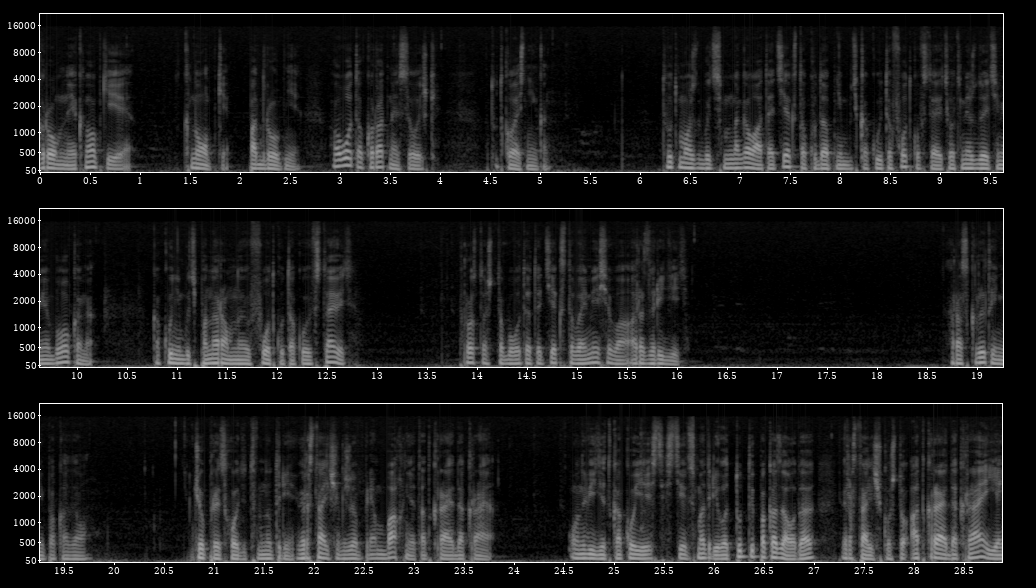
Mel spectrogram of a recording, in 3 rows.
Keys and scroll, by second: 10.9 shift+p, 13.9 shift+0, 14.2 space, 21.2 space.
